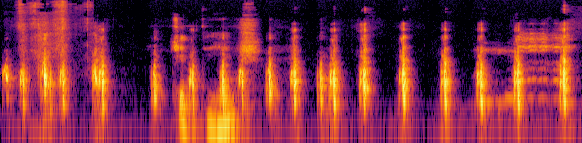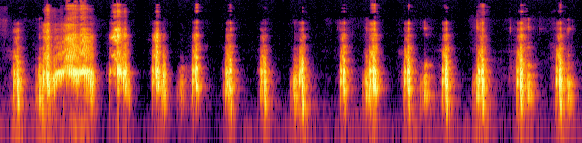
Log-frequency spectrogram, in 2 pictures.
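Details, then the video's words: Angry broody hens, a pair, attacking. They give a steady stream of short, low clucks about three per second, with a brief low rumble early and a loud noisy squawk midway. "Very Angry Two Broody Hens Attacks| Broody Hen Behavior| Broody Chicken Sound Effect"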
